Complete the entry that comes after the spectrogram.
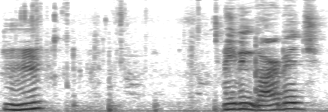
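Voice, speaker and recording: A man's voice: on the high side, steady tone, extremely slow, a little mellow, slight background noise. A man hosting a casual mukbang vlog, chatting in a jokey, slangy, playful way while eating.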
